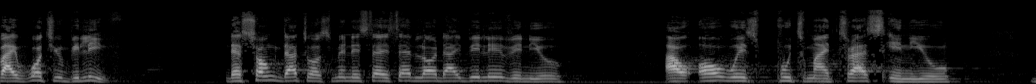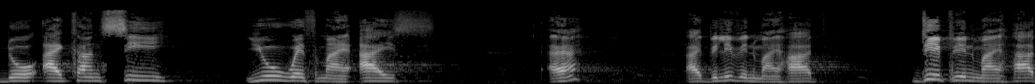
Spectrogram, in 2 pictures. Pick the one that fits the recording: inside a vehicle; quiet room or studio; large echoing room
large echoing room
